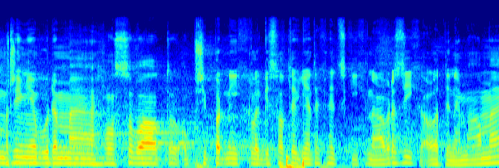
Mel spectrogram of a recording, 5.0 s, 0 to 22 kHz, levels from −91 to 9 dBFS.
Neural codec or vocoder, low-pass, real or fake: none; 14.4 kHz; real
